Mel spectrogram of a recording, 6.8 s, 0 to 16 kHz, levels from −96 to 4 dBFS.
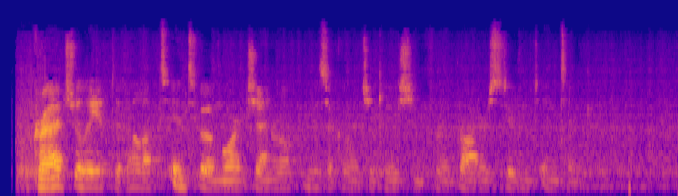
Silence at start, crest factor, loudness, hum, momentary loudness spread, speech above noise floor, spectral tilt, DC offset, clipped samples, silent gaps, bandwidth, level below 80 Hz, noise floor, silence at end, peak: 0.15 s; 24 dB; -24 LUFS; none; 23 LU; 22 dB; -4.5 dB/octave; under 0.1%; under 0.1%; none; 10.5 kHz; -72 dBFS; -48 dBFS; 0.45 s; -2 dBFS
